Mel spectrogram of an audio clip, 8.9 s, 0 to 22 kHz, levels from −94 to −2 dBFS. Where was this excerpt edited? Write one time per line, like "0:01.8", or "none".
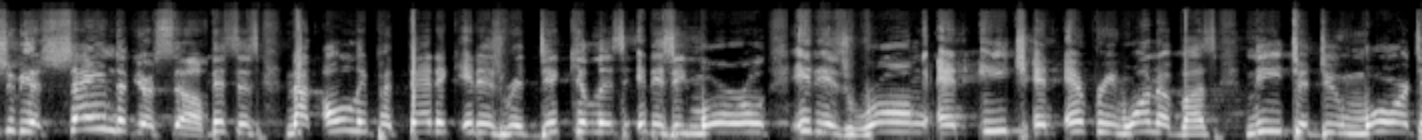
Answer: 0:01.3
